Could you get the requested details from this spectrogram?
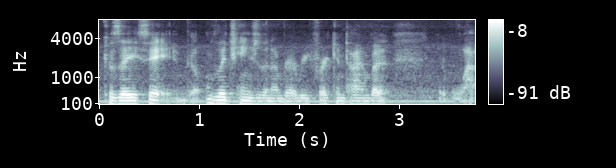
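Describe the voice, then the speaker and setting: With a lowish voice, little pitch movement and some vocal fry, this young co-host chats over a faint background hiss or hum. His talk is loose and halting, packed with fillers and restarts, and at times he reads from a script.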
